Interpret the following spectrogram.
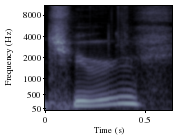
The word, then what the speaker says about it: Churu: oh churu churu but we just call it churro in our household is it churu it's spelled c h u r u churu he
